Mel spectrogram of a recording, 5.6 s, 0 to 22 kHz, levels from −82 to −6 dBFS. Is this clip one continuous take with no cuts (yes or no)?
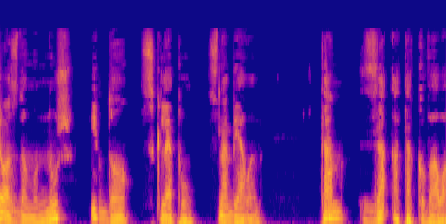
no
